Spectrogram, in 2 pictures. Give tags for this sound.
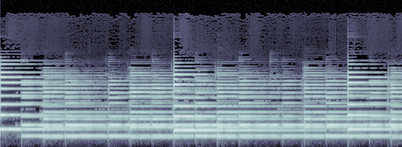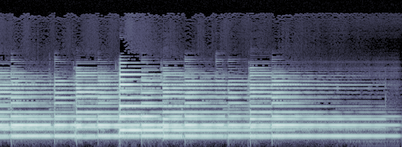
chord delay guitar loop melodic music plucked tremolo

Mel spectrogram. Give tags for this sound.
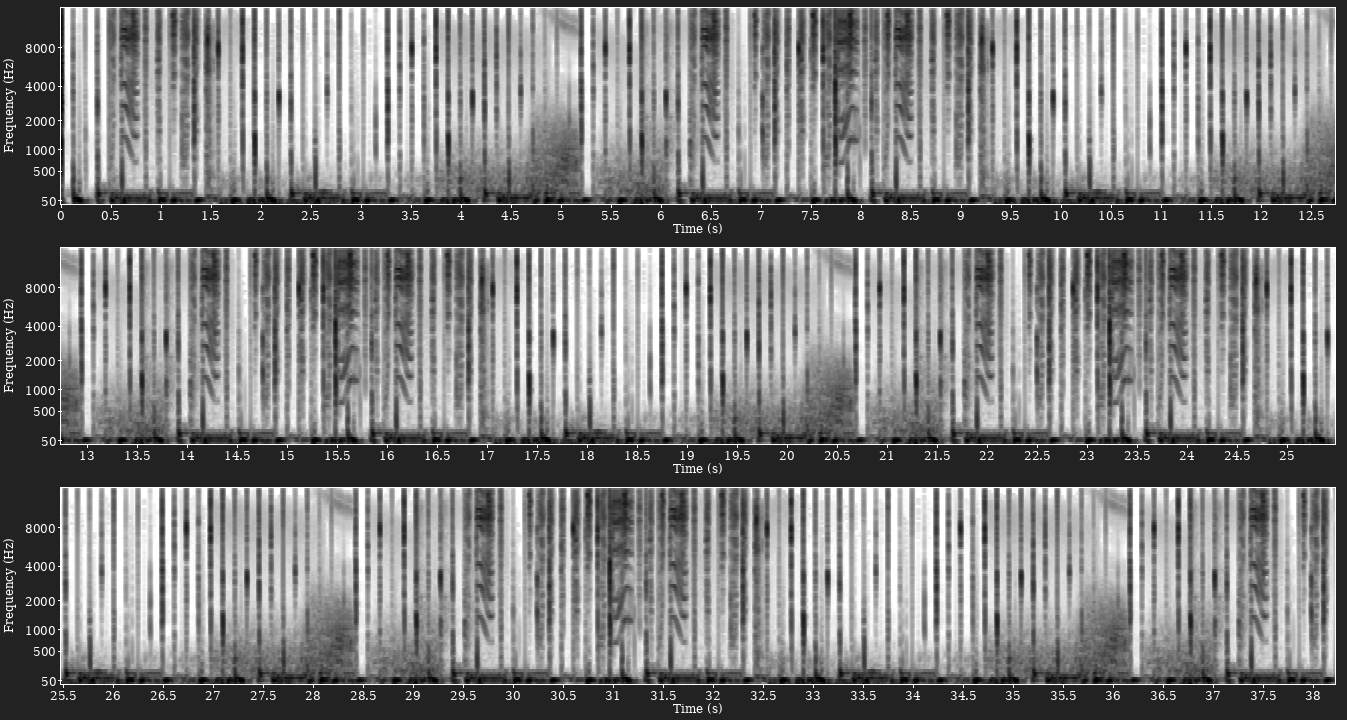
industrial loops machines minimal techno

